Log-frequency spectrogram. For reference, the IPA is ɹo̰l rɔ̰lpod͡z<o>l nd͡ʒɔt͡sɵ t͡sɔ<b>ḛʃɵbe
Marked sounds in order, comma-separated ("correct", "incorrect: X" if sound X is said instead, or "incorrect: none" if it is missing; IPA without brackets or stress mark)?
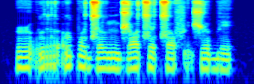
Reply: correct, incorrect: f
